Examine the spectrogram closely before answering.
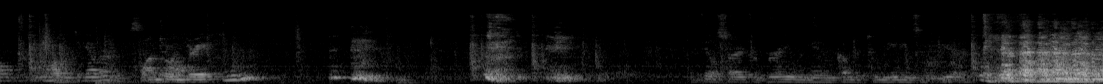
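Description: Elderly men talk calmly, heard from a distance.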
